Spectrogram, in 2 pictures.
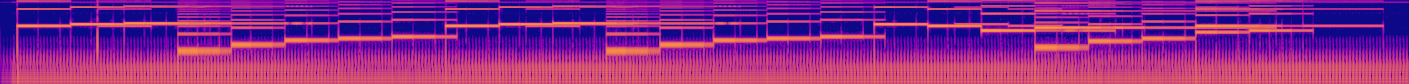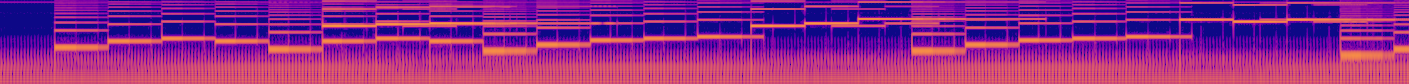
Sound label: Game Over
